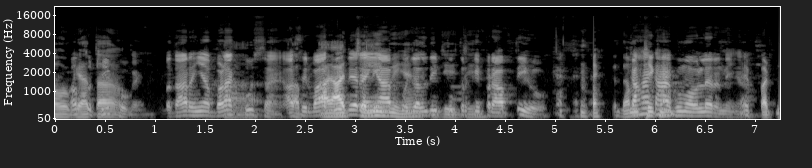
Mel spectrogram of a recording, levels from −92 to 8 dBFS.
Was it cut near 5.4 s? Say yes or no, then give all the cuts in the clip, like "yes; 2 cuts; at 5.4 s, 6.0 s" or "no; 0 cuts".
yes; 1 cut; at 5.4 s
